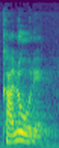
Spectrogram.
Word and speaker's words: calore: Perciò calore, quella più intensa, quindi la sillaba tonica, è la penultima.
